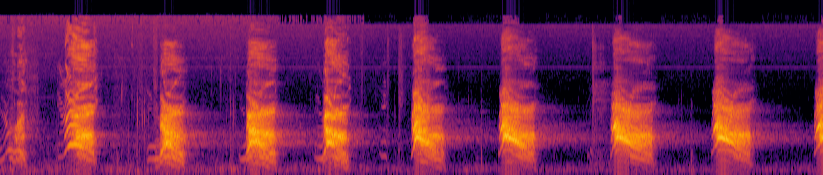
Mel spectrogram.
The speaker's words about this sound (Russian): Кстати, у меня тоже в распоряжении есть еще и брачные крики рыси. Чтобы мы сравнили. Чтобы мы сравнили, то есть другой представитель семейства кошачьих. Давайте послушаем.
